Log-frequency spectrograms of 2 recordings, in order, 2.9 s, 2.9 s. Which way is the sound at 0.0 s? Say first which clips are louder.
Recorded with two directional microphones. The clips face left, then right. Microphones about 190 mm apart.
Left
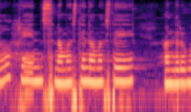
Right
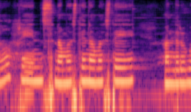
Left 2 dB; 45° left (ahead or behind).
